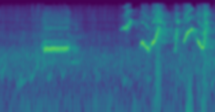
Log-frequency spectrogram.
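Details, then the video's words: A superb lyrebird, known for mimicry, gives a steady flat whistle, then a pause and a cluster of high, looping, rapidly sliding whistled notes. "Lyrebird Song"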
